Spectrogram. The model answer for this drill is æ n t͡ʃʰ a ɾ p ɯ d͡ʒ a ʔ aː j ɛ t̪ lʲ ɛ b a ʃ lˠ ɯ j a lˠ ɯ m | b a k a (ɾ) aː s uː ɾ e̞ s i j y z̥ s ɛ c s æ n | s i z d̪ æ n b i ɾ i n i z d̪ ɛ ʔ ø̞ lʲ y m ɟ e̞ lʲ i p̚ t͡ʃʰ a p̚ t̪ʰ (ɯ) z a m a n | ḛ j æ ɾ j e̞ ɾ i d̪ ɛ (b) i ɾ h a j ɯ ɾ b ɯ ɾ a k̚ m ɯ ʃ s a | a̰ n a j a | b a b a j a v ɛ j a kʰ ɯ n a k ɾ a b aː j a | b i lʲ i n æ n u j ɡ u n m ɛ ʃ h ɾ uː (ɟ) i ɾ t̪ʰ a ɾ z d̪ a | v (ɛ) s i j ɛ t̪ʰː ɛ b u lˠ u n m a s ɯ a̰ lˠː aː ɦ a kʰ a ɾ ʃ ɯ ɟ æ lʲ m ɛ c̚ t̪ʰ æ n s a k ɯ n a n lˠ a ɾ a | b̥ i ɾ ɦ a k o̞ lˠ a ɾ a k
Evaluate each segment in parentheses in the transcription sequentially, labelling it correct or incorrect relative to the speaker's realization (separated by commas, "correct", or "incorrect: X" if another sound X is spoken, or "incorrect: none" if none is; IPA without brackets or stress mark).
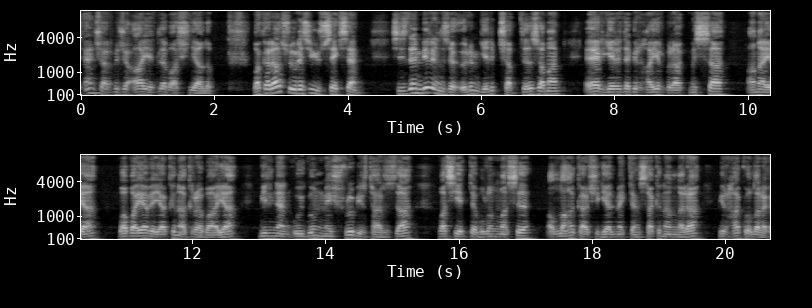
correct, incorrect: ɯː, correct, incorrect: b, incorrect: a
